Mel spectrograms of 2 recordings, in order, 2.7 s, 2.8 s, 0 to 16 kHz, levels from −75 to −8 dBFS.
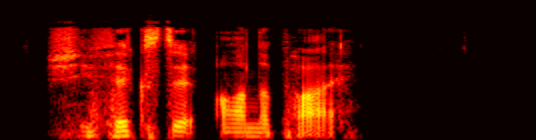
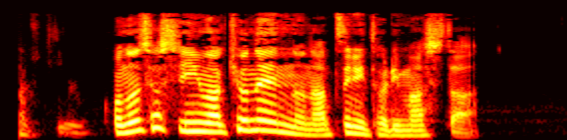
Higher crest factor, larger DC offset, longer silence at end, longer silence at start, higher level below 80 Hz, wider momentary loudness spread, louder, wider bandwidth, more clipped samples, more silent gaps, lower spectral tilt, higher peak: first, 26 dB vs 16 dB; neither; first, 0.9 s vs 0.45 s; first, 0.25 s vs 0.1 s; about the same, -60 dBFS vs -64 dBFS; second, 8 LU vs 12 LU; second, -28 LUFS vs -14 LUFS; about the same, 11 kHz vs 11.5 kHz; neither; neither; about the same, -2.5 dB/octave vs -3 dB/octave; second, -6 dBFS vs 0 dBFS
